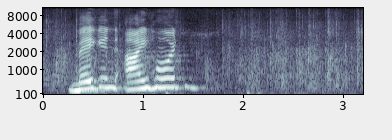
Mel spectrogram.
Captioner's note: applause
